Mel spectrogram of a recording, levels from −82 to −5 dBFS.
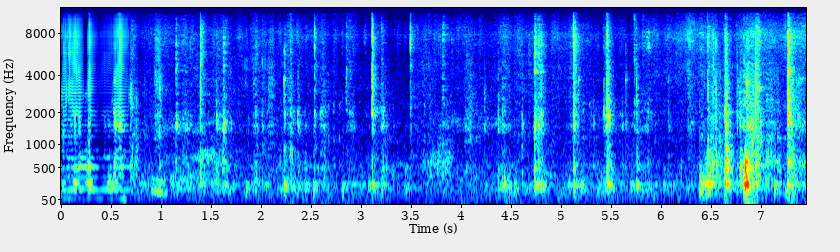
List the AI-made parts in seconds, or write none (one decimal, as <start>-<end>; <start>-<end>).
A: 0.0-0.7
